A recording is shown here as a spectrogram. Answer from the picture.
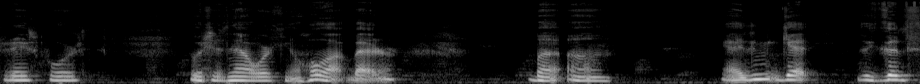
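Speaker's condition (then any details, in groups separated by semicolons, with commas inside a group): Dystonia; affects how speech sounds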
